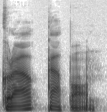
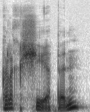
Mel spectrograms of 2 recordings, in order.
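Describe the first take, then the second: First: The second half sounds like 'kappen'. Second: The second half sounds like 'schippen'. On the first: The speaker calls it right. "The correct pronunciation is Graukappen" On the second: The speaker calls it wrong. "He pronounced it Grachschippen, which is wrong"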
